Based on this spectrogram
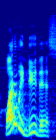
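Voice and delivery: ordinary talk, nothing marked

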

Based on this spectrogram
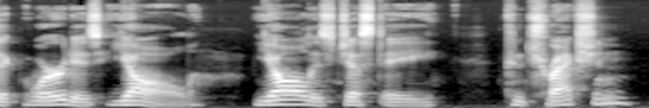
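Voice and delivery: normal talking voice

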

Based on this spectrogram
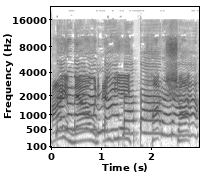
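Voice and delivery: very high, slow, drawn-out hype; hyped announcement. Acted. Telling his brother he's now an NBA Hot Shot fan, very high and slow. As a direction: announce it like a stadium introduction. Hyping his crypto obsession.

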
